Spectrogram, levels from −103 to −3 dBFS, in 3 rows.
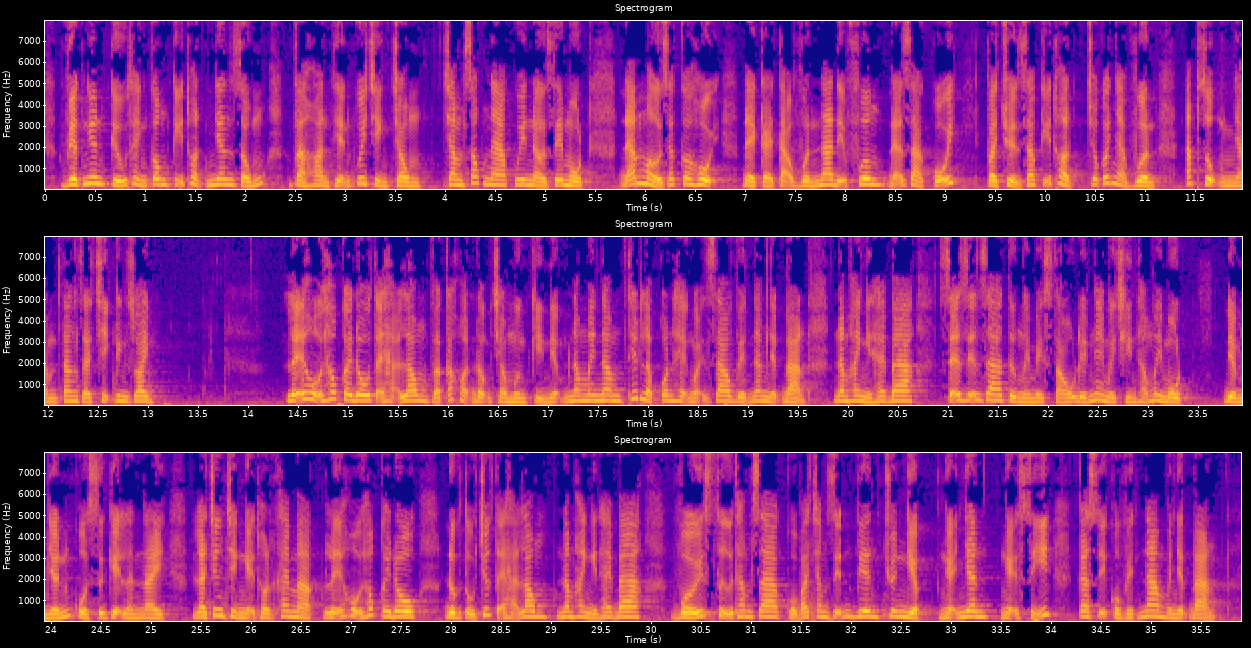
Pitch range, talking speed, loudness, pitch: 205-260 Hz, 225 wpm, -22 LUFS, 235 Hz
